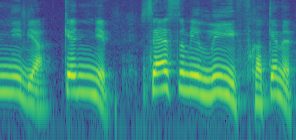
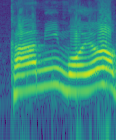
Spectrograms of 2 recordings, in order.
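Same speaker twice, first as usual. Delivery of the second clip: imitating grandma asking; 5 semitones higher, 3 dB louder than usual. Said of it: "그러는 거야".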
